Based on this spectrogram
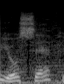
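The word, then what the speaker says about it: Yosef: governador do Egito foi José ou o yosseff pronunciado em hebraico ele era um judeu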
